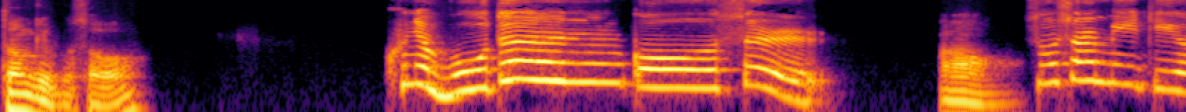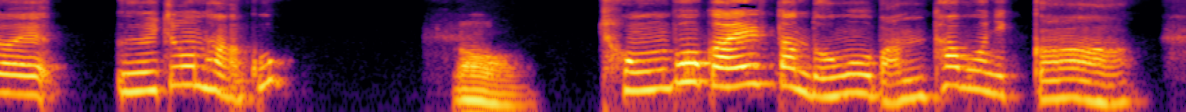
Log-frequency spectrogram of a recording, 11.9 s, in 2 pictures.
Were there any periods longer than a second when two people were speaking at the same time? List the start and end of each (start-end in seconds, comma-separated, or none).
none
